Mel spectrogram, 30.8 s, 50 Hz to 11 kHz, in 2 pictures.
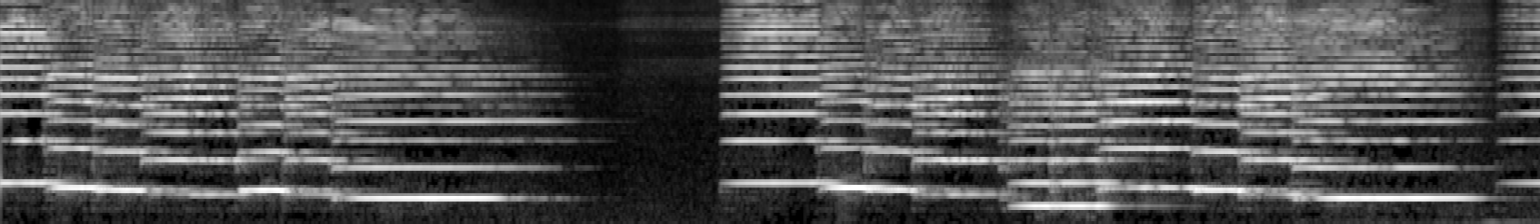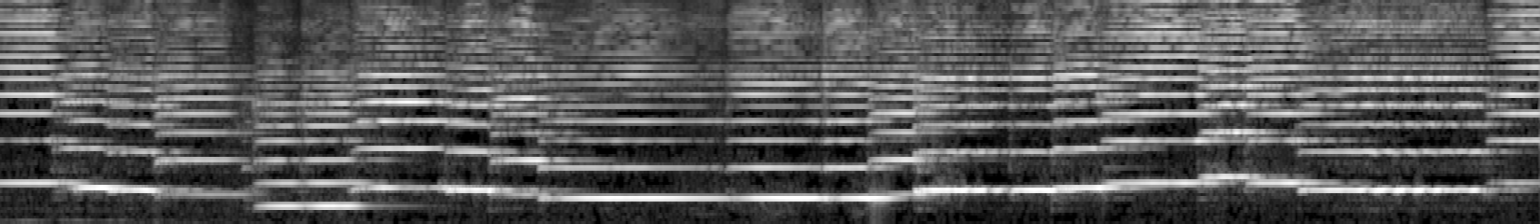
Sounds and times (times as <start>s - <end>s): Violin, fiddle: 0.0s - 5.8s, 7.2s - 30.8s.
